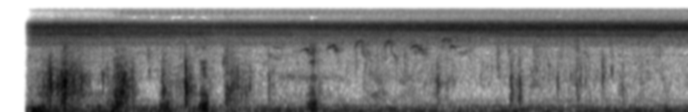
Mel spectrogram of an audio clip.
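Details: Loud cicada chorus, described as noisy, forms a steady high shrill drone through the whole stretch. Below it come low snuffling and footstep sounds from a female micro pig, plus a few short chirps.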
